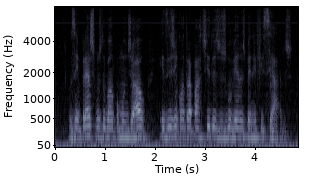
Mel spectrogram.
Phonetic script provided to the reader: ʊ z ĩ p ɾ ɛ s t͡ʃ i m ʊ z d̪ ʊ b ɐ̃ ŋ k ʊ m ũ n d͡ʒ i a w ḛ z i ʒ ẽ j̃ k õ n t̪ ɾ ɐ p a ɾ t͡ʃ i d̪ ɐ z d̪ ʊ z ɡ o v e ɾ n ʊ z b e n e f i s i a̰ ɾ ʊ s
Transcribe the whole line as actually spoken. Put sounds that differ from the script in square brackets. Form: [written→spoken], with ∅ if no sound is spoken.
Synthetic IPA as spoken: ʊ z ĩ p ɾ ɛ [s→ʃ] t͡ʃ i m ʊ z d̪ ʊ b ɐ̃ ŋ k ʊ m ũ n d͡ʒ i a w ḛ z i ʒ ẽ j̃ k õ n t̪ ɾ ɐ p a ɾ t͡ʃ i d̪ ɐ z d̪ ʊ z ɡ o v e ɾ n ʊ z b e n e f i s i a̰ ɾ ʊ s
